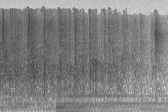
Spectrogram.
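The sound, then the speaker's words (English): An audience claps steadily for a few seconds, a dense patter of many hands, while a sustained keyboard chord hums underneath and shifts to a lower note partway through. “Come on, you could clap for that.”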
